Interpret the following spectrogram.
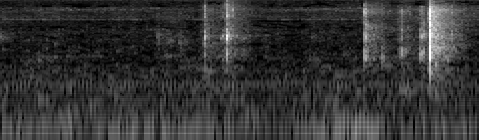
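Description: Near silence with a few faint, light clicks about a second in and near the end: a plastic timer socket and its crimped wire terminals being handled.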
